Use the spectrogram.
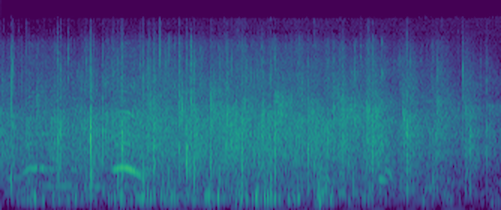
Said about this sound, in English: Clap your hands in Jesus' name.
